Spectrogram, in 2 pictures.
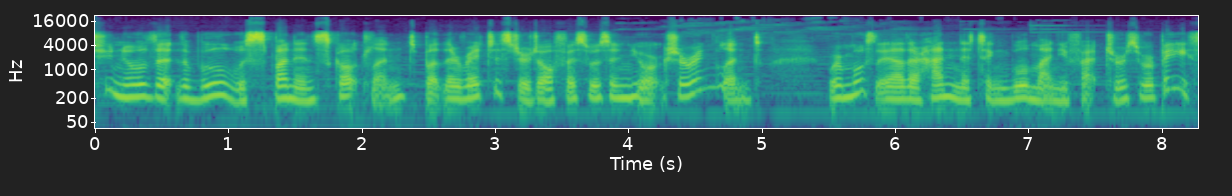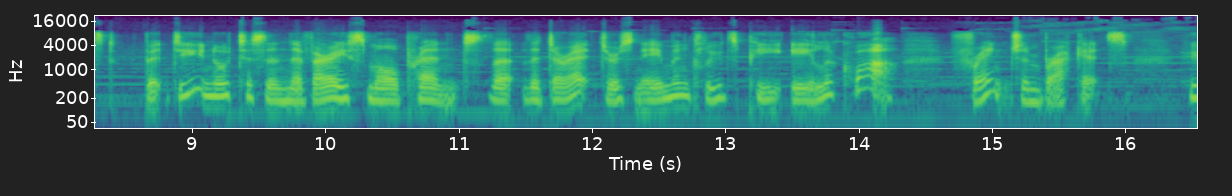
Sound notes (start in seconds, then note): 14.5 french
